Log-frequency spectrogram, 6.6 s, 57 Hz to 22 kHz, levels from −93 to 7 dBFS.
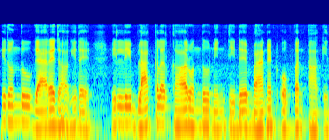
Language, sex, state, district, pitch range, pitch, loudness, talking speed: Kannada, male, Karnataka, Bangalore, 95-110 Hz, 100 Hz, -19 LUFS, 100 wpm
